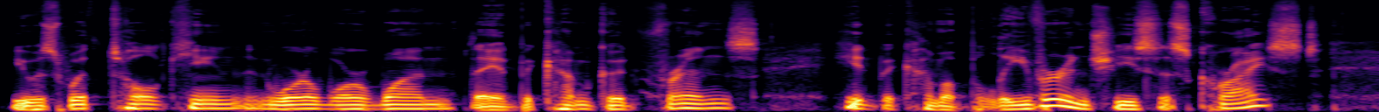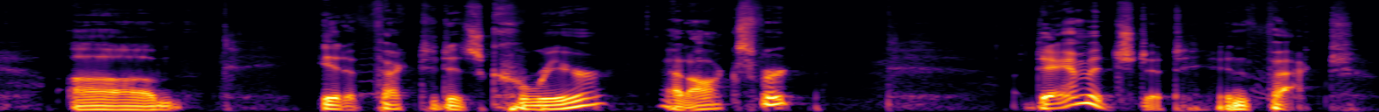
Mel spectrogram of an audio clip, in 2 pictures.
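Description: A man's voice: low-pitched, animated, measured pace, gravelly, darkish tone, no room sound, studio quality. An American man hosting a radio interview programme, introducing things and putting questions to a guest.

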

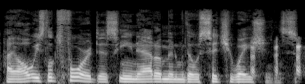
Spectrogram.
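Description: A man's voice: mid-range voice, a little fast, darkish tone. A man hosting a podcast interview conversationally, polite, agreeable and a little tentative.

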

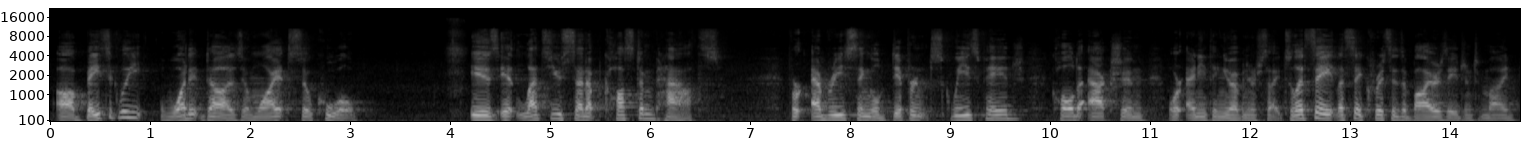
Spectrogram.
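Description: A man co-hosting a podcast, talking casually with lots of fillers and quick laughs over a remote call. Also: mid-range voice. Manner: fast, filler-heavy, laughing easily. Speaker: co-host. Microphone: remote call mic.

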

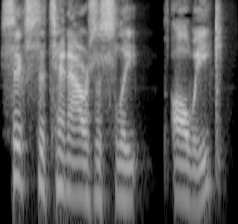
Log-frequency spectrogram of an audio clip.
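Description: A man co-hosting a podcast in casual banter, swearing freely and rambling in an animated way. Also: medium pitch, measured pace, no echo. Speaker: podcast co-host.

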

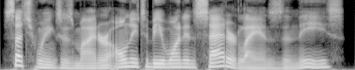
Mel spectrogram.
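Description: A man's voice: mid-range voice, big pitch swings, moderate pace, clear, resonant tone, dry recording, studio quality, pitched above the performer's own voice, lightly acted. A man as a stately fairy guide, raised voice. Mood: solemn. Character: glorious tall female fairy, serene and solemn guide. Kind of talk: children's storybook character voice.

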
